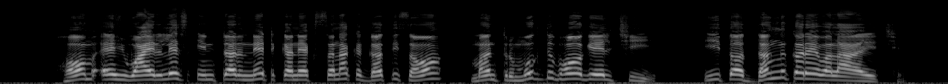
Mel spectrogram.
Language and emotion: Maithili, surprised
